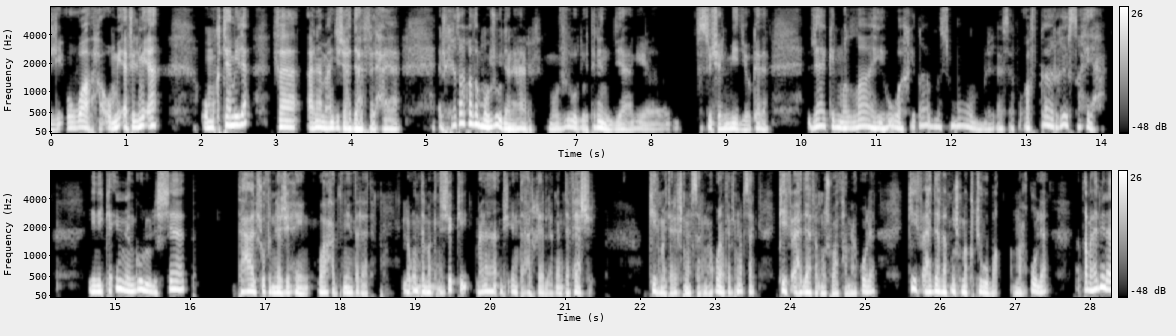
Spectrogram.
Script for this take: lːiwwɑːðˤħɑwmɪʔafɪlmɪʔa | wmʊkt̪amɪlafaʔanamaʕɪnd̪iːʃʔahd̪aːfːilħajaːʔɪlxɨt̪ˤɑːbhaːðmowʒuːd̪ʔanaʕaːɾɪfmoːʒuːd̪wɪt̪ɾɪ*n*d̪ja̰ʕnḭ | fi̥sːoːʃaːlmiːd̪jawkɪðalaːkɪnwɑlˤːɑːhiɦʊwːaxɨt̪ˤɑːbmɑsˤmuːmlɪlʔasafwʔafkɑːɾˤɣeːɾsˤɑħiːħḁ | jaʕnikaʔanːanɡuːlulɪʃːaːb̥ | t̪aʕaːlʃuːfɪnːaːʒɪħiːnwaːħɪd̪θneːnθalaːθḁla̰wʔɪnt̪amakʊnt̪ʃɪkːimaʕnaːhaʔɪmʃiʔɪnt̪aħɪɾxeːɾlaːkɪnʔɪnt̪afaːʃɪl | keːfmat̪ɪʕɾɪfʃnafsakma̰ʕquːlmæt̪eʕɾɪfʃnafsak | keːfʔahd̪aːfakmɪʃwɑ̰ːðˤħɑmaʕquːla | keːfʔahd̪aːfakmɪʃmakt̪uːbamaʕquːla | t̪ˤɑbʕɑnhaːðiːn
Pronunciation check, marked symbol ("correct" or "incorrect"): correct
